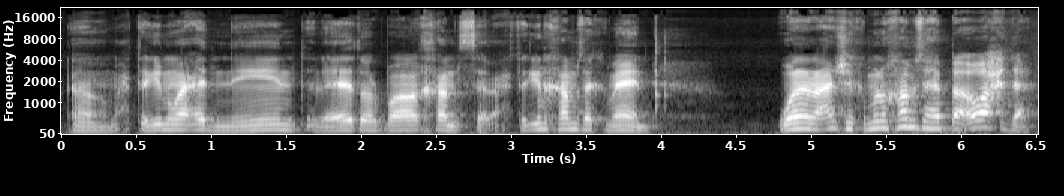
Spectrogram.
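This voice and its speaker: A young man with an Egyptian Arabic accent commentating his own Minecraft run, excitable, talking straight to his viewers and repeating words in bursts. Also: a little high, rapid-fire. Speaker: gaming YouTuber.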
